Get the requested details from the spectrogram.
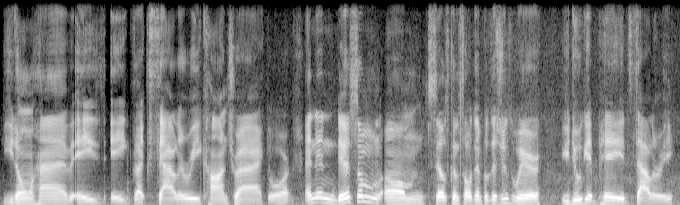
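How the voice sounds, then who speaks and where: A man's voice: fairly low pitch, a little slow, few pauses. A man talking casually as a car salesman giving advice in a vlog, in a conversational way that repeats points for emphasis. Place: outdoors at a car dealership. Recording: noisy outdoor lot, vehicle and dryer noise. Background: loud dryer and passing cars.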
